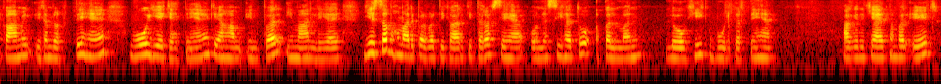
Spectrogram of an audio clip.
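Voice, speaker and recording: A woman teaching Quran recitation rules. She draws each word out slowly as she demonstrates it, then explains at a brisker pace. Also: mid-range voice, fairly even intonation, slight background noise. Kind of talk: recitation lesson. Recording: dull lo-fi sound.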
